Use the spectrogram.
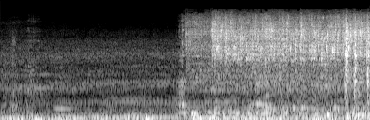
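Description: Tap water running with the pump switched on: a faint trickle, then a sudden jump to a strong, steady full-pressure gush into a sink, close and continuous.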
